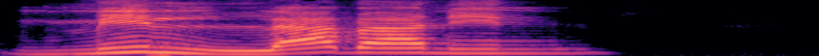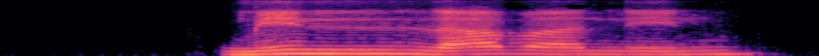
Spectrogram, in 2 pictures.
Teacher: বিনা গুণায় জাহির করে তাড়াতাড়ি পড়তে হবে। · নুন সাকিনকে লামের সাথে মিলিয়ে তাড়াতাড়ি পড়তে হবে। বিনা গুণনায় বিনা জাহির করে তাড়াতাড়ি গুণায় পড়তে হবে। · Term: ঈদগামে বেলাগুন্না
